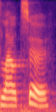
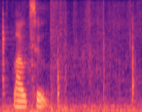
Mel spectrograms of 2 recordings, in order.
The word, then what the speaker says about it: Lao Tzu: with me loud sir in the transliteration from chinese to english the u in sir was meant to be a short you so it's loud sir and not lao tzu in taoism the dao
